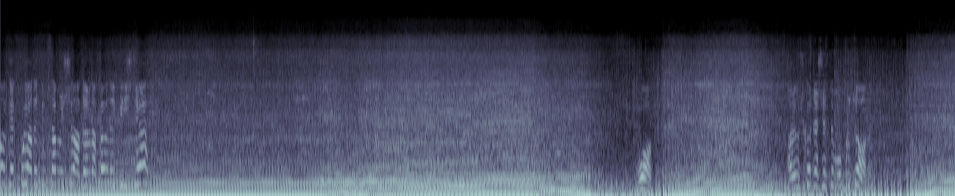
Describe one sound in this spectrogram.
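Tyres churn through thick grass and mud.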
